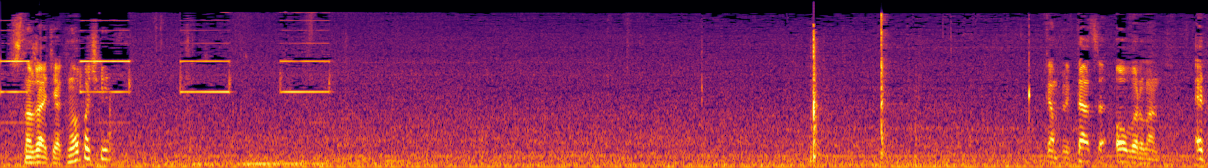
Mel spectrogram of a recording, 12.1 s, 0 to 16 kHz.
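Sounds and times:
short high warning beeps: 0:00.0 - 0:03.4.

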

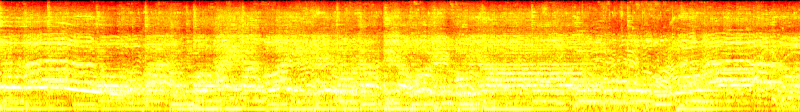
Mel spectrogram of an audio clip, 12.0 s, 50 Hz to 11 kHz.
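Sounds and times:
mixed group singing in chorus: 0:00.0 - 0:12.0.

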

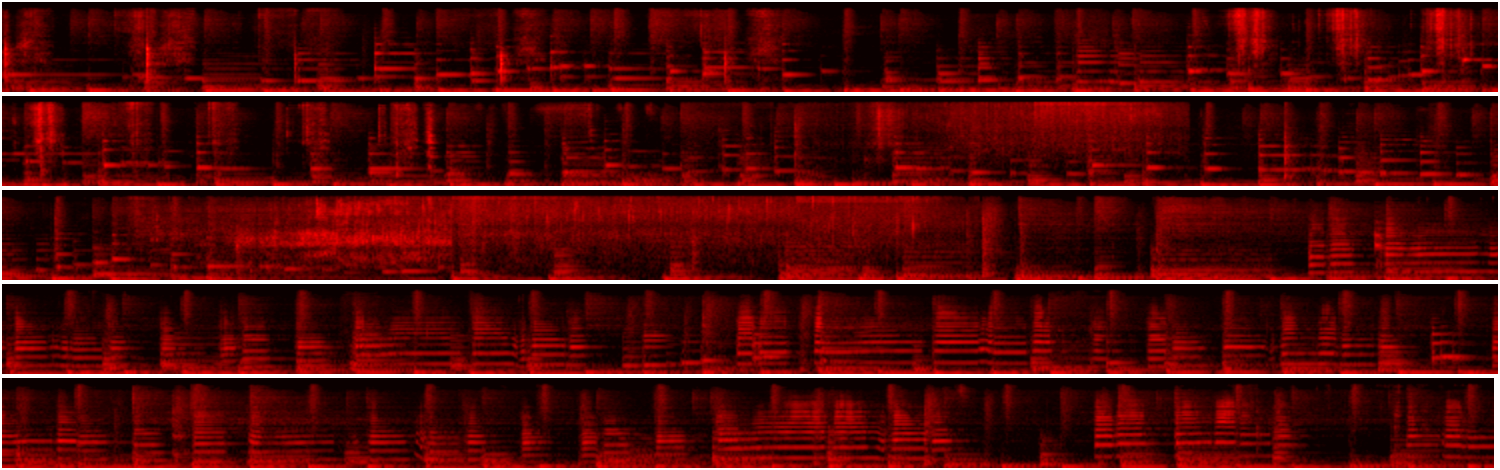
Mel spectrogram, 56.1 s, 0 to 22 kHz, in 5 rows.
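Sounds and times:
background music: 0:00.0 - 0:26.8
instrumental background music: 0:00.0 - 0:56.0
knife slicing onto cutting board: 0:01.0 - 0:01.4, 0:09.2 - 0:14.6, 0:17.6 - 0:20.0, 0:23.4 - 0:29.4
omelette sizzling in a frying pan: 0:17.7 - 0:20.1, 0:23.4 - 0:29.5.

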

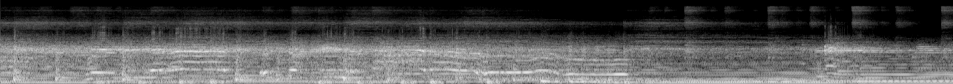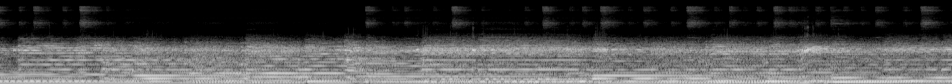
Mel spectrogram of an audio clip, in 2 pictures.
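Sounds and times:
bass and drums: 0:00.0 - 0:19.0
electric guitar lead: 0:00.0 - 0:19.0.

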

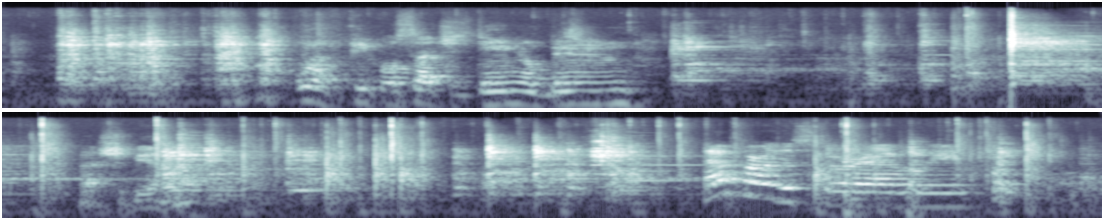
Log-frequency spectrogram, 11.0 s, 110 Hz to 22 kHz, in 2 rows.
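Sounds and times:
fire tool scraping coals: 0:00.0 - 0:11.0.

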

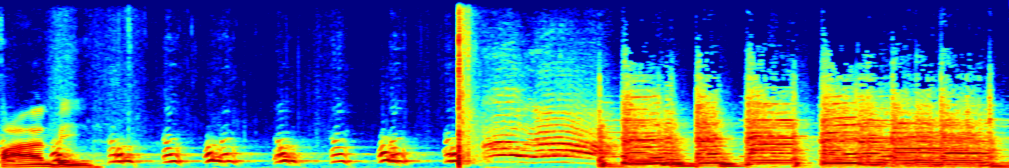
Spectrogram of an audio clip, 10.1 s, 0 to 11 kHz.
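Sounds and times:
dog barking: 0:00.4 - 0:04.6
gunshot: 0:04.6 - 0:05.0.

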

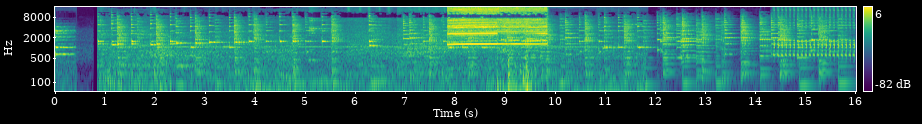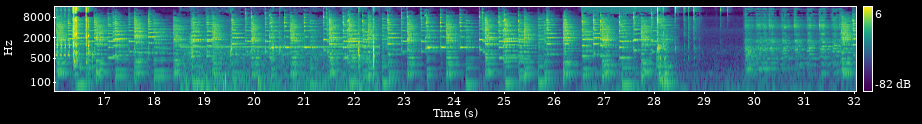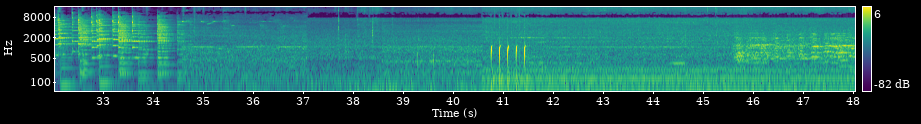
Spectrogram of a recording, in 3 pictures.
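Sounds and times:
background music: 0:00.0 - 0:28.4, 0:29.8 - 0:35.4, 0:45.6 - 0:48.0.

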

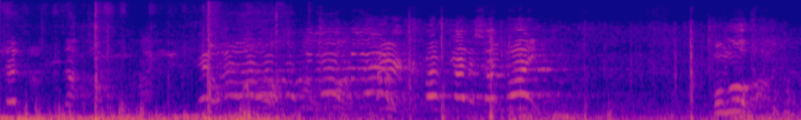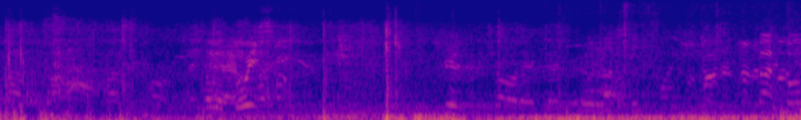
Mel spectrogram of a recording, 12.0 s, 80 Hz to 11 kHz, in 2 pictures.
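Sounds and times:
football being kicked: 0:00.6 - 0:02.3, 0:02.9 - 0:07.1
players shouting: 0:01.5 - 0:04.2.

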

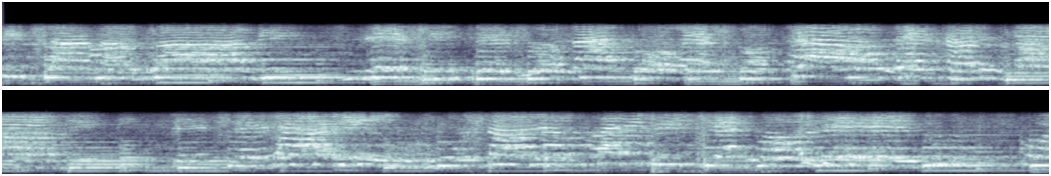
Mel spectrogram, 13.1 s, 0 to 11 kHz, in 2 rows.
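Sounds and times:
children singing: 0:00.0 - 0:13.0
instrumental accompaniment: 0:00.0 - 0:13.0.

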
